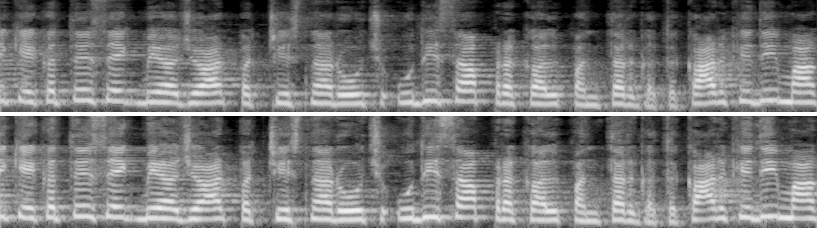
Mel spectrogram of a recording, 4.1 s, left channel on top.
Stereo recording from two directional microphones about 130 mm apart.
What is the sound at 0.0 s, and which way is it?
Speech, 20° right (ahead or behind).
